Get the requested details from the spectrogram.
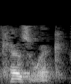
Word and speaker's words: Keswick: It's spelled K-E-S-W-I-C-K. It sounds like Keswick, but it's pronounced Keswick.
